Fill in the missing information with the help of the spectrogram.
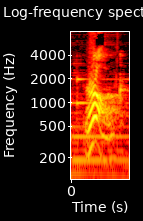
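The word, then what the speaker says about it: wrong: que se escribe notamos que hay w antes de r al comienzo de la palabra por lo tanto es muda además es una sílaba cerrada por lo tanto aplicamos el sonido cerrada de la uv la pronunciación para la palabra equivocado entonces es rock la palabra arrebatada que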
